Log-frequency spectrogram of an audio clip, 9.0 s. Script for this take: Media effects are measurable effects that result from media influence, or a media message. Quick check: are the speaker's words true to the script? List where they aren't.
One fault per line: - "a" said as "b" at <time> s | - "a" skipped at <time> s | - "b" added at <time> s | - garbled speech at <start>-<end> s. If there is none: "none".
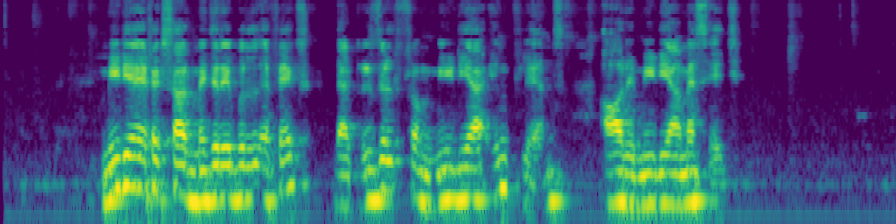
none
